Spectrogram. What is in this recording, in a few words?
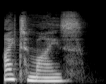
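"itemize", British English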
